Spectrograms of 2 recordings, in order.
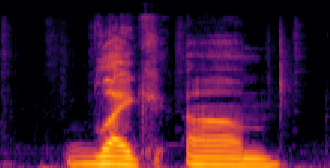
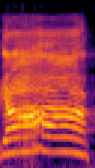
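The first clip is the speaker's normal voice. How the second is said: sudden high yelp of shock; high startled cry; startled yell; 6 dB louder than usual. Retold or imitated. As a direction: shriek like you just ruined your eyebrow. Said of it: "I was like".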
